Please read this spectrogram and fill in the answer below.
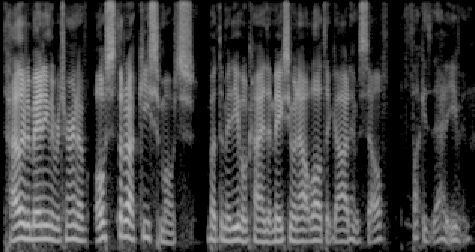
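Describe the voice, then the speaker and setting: Bright, punchy male streamer, profane and animated. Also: a little high, quick pace, no room sound, clean studio sound. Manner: profane, slangy; animated, sarcastic, voices imagined quotes. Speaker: live streamer. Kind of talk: casual livestream commentary reacting to chat.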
